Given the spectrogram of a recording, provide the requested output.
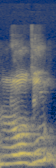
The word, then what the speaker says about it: knowing: at that knowing not knowing knowing the W is silent here the K is also sign here knowing knowing knowing video nose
